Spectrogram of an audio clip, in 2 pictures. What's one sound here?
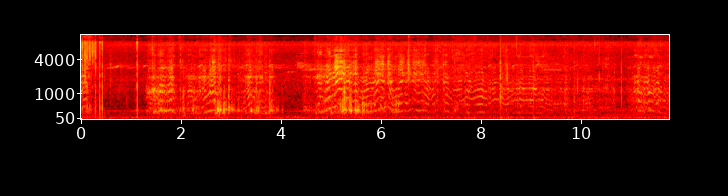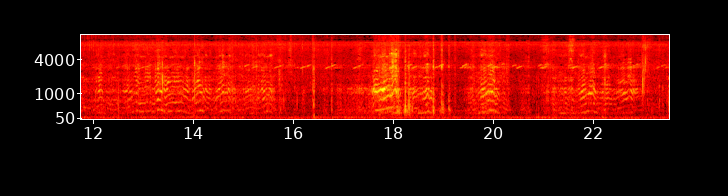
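A small electric motor whirs as a toy truck crawls over rocks.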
